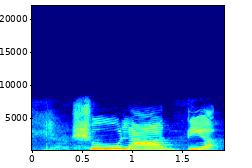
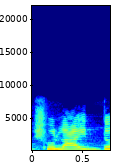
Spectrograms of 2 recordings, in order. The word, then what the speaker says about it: শুলাদ্য: শুলাদ্য, শুলাদ্য, শুলাইদ্য, এরকম কেউ বলবো না, শুলাদ্য।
